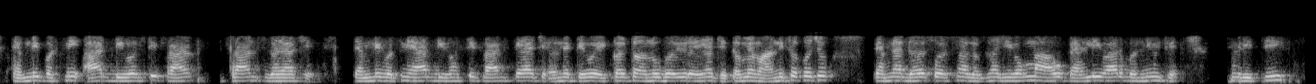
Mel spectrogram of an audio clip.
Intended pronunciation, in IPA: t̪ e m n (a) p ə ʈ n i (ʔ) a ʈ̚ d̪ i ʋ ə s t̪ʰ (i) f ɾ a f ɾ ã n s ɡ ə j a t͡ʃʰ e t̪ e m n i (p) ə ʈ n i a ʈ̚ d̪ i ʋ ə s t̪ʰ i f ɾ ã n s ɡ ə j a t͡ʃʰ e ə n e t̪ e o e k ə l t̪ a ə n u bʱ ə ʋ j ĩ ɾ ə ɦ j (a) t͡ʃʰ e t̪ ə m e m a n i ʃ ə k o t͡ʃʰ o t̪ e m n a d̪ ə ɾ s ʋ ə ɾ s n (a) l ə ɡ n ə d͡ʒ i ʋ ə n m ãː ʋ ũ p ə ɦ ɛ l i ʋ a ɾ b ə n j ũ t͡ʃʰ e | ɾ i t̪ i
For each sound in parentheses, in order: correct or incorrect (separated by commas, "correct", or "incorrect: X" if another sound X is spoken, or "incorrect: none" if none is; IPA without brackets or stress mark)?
incorrect: i, correct, correct, correct, correct, correct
